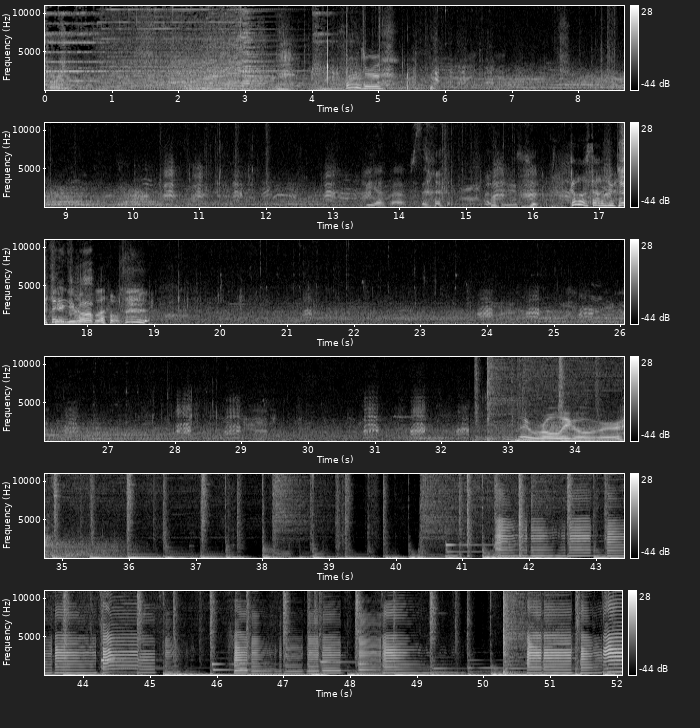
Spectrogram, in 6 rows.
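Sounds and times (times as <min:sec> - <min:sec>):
harsh animal calls: 0:10.4 - 0:13.9, 0:28.0 - 0:29.5, 0:30.8 - 0:33.1
engine-like rumble: 0:31.8 - 0:40.6.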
